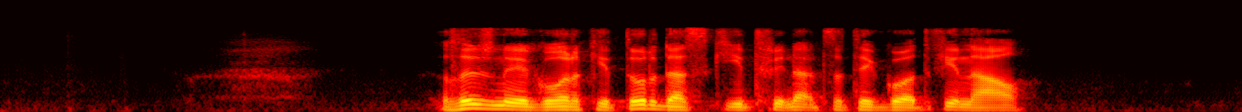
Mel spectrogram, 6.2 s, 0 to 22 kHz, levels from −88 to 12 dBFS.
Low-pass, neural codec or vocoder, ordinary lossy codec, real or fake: none; codec, 16 kHz, 1 kbps, X-Codec, HuBERT features, trained on LibriSpeech; none; fake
